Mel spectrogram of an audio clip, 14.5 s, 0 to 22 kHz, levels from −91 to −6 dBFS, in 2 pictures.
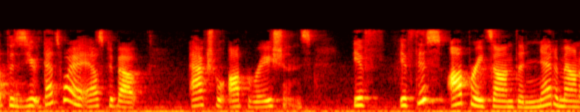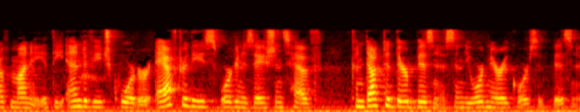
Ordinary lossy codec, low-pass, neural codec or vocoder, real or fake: AAC, 48 kbps; 7.2 kHz; none; real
